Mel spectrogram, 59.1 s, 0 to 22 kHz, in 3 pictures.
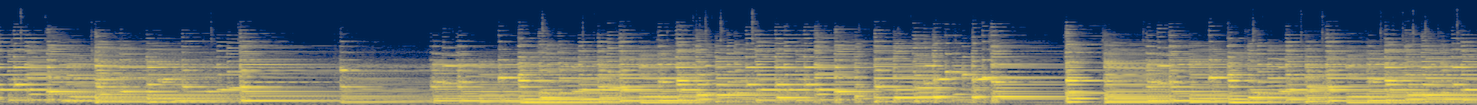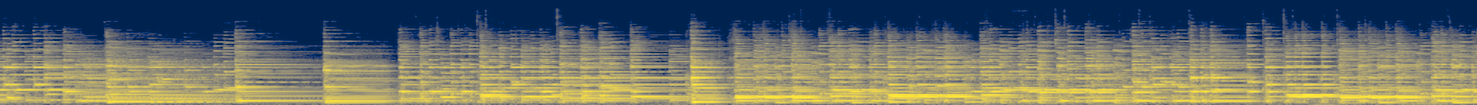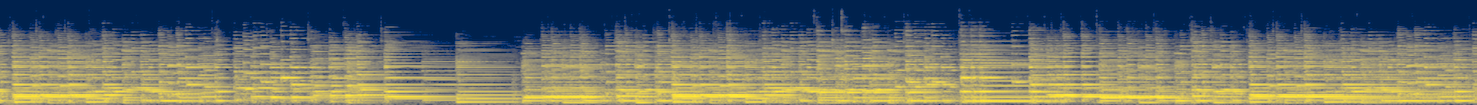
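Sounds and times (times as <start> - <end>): digital piano playing: 0.0 - 59.0.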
